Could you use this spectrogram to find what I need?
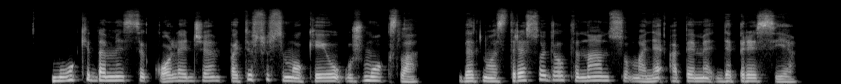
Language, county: Lithuanian, Šiauliai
